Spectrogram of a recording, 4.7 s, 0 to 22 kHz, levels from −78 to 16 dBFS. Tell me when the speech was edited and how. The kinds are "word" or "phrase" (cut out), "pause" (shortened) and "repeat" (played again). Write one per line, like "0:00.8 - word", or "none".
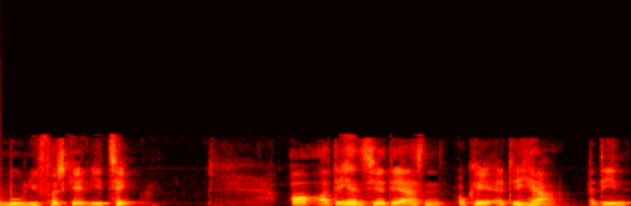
none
